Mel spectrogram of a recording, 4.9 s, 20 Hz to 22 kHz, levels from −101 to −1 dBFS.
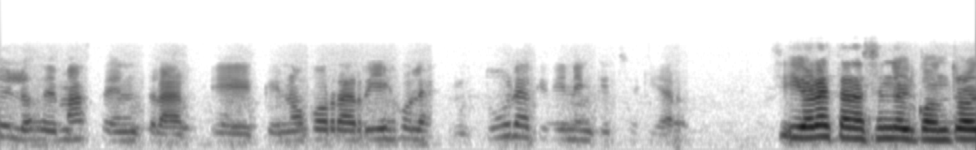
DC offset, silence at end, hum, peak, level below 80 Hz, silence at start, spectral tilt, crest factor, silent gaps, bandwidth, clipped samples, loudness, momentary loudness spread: under 0.1%; 0 s; none; -6 dBFS; -80 dBFS; 0 s; -4.5 dB/octave; 20 dB; none; 7.6 kHz; under 0.1%; -25 LUFS; 22 LU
